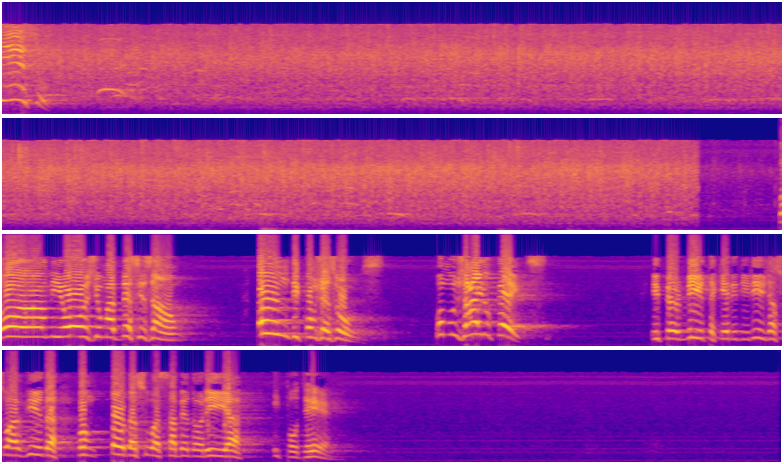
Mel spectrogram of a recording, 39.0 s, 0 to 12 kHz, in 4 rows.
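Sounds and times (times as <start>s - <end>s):
large crowd applauding: 0.0s - 20.1s
speech: 19.6s - 21.8s, 22.8s - 24.2s, 25.0s - 26.3s, 27.7s - 33.5s.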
